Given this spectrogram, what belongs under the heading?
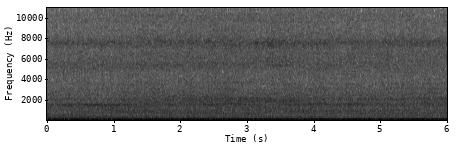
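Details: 1987 Chevrolet K10 4x4 truck, first run after blown head gasket replacement, warming up: deep, steady V8 rumble at idle with no misses, taps or knocks, engine settling in; normal healthy idle.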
